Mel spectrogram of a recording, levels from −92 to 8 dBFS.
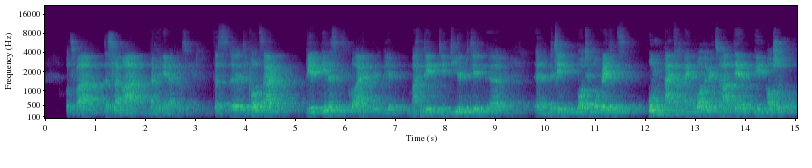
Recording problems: off-mic speech; far
room echo; noticeable; dies away in 1.3 s
thin; somewhat; fading below 300 Hz
garbled, watery; slightly

